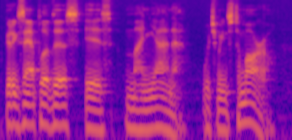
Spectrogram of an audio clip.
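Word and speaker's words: mañana: it's going to be pronounced like the n in the English word onion good example of this is Manana which means tomorrow Manana let's talk about the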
